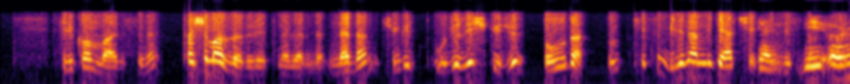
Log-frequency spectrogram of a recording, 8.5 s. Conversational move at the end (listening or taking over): taking over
